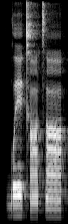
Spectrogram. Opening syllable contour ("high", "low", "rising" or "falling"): high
